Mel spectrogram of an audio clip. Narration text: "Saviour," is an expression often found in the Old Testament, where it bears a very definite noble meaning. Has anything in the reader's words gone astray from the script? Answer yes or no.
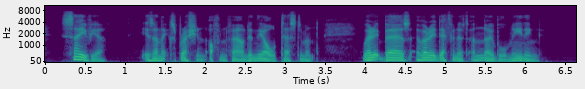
yes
